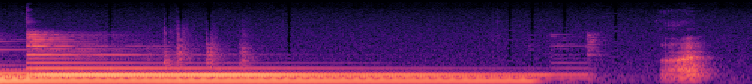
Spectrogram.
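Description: One guitar chord is strummed and rings out with a long sustain, a few light fret noises over it, then is damped before a brief voice.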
